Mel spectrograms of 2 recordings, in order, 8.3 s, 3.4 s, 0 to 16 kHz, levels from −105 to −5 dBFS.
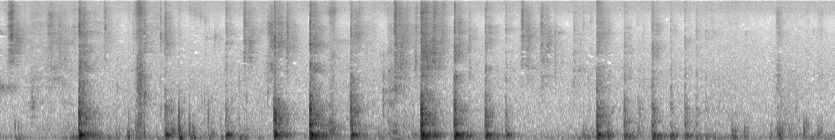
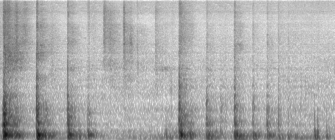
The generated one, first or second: second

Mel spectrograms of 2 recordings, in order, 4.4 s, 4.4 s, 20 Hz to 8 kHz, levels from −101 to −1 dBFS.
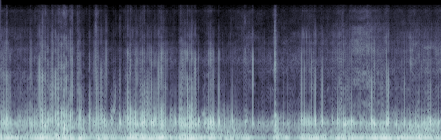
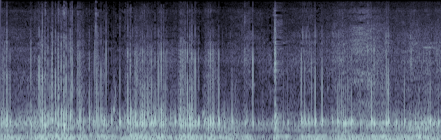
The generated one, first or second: first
